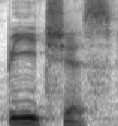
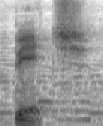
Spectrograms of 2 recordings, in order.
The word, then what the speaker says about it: beach: In Mexico there are some beautiful beaches. Pero desafortunadamente muchos latinos, en lugar de decir beach, dicen bitch. No digas eso, di beach. Beach es más prolongado ahí. Beach, beach, contra bitch. Beach, bitch.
